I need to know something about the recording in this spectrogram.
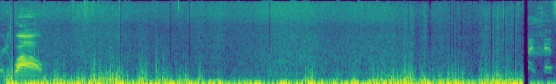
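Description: Strong wind gusts and rumbles across open ground outdoors.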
